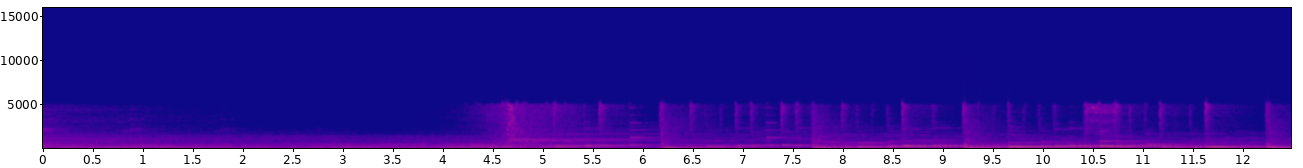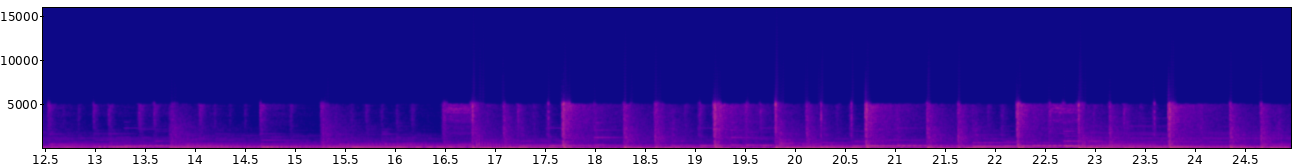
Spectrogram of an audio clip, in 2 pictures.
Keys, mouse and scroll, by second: 0.2 click, 1.1 click, 1.8 shift+click, 2.2 shift+click, 3.1 click, 3.7 click, 4.2 shift+click, 4.5-6.2 middle drag, 6.2 e, 12.6 middle click, 13.6 g, 15.5 g, 17.5-19.0 middle drag, 19.0 click, 19.5 click, 20.6 click, 21.7-22.7 middle drag, 22.7 g, 24.6 middle click.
